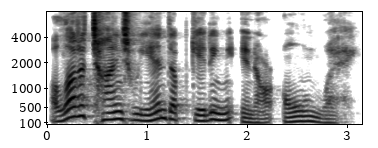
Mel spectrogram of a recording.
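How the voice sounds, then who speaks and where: A man's voice: a little high, big pitch swings, normal speed, darkish tone. A man hosting a podcast, telling reflective stories in a folksy, sentimental and earnest way. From Paterson, New Jersey, United States. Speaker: podcast host and author.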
